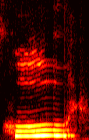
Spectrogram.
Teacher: So we're stretching that sound out for 2 seconds because of the inverted dhamma.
